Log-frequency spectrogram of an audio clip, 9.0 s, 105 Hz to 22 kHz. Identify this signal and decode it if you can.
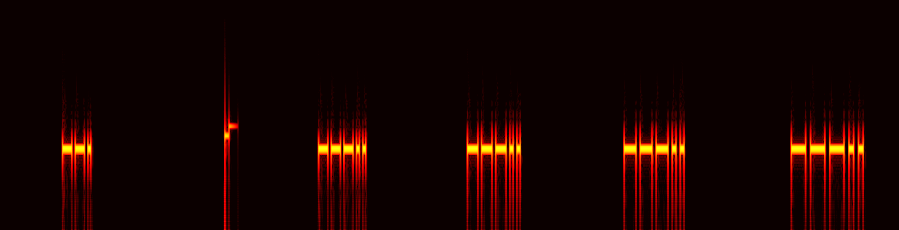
Morse code, heard as a keyed tone, about 33 wpm, spaced as for 8 wpm, 700 Hz. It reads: G 8888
